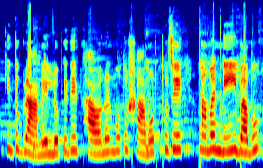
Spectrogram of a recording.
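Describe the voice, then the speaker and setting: A woman's voice: sits high, very fast, over music, natural voice. A woman voicing an eager, deferential village wife and home cook in a cartoon story. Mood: eager respectful.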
